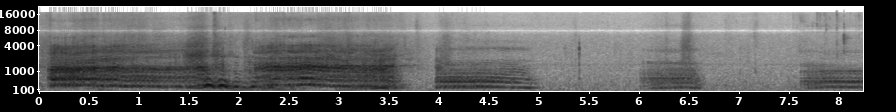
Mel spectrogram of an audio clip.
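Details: Two dogs, a golden retriever puppy and a small chihuahua-dachshund mix, growl during a tug-of-war game: a loud, sustained rough growl lasting several seconds, then shorter growling bursts separated by quiet gaps.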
